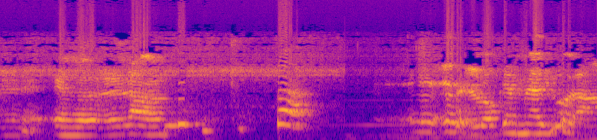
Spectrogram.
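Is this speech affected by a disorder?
Yes: cerebral palsy; cerebral palsy from birth, could not walk in childhood, carried in baby chair until almost age 6; age 56, 56 years since onset; host Sinda Miranda interprets and repeats speech throughout interview, poems voiced by Diego Rodríguez.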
